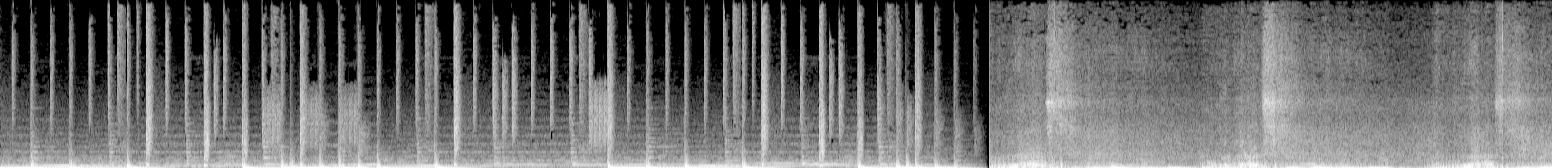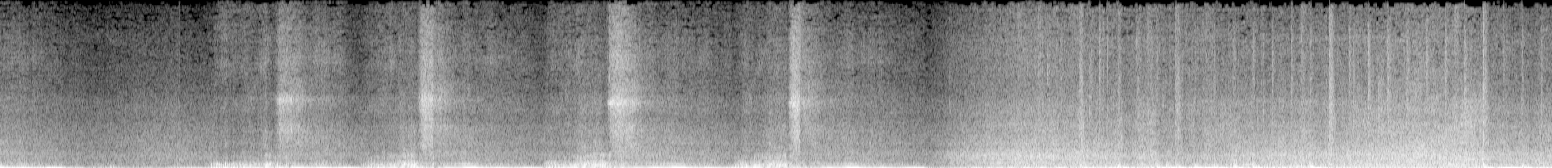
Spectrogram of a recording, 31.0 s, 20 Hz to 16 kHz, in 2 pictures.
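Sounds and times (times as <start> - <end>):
car engine revving: 9.8 - 31.0.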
